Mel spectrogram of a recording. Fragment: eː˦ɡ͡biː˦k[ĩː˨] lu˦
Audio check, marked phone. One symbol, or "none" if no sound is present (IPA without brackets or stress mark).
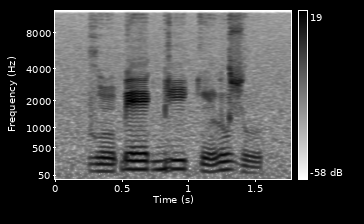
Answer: ĩ˨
